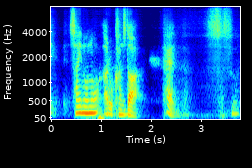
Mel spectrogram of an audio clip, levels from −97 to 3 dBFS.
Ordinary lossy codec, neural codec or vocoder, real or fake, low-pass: none; codec, 16 kHz, about 1 kbps, DyCAST, with the encoder's durations; fake; none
